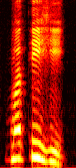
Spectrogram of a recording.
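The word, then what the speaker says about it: मतिः: हम इसको पढ़ेंगे मती ही। समझ में आ रहा है आप सभी को? जहाँ मात्रा न हो तो वहाँ ह उच्चारण होता है, आ की मात्रा हो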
